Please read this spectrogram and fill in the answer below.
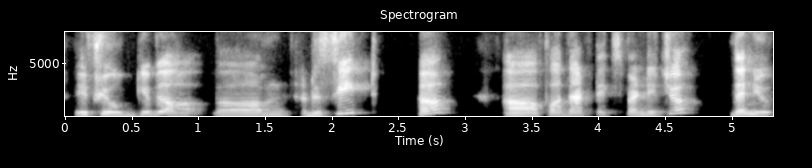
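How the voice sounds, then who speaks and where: The intonation is lively while the pace stays fairly slow. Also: woman. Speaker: compensation trainer. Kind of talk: online lecture. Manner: hesitant with fillers.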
